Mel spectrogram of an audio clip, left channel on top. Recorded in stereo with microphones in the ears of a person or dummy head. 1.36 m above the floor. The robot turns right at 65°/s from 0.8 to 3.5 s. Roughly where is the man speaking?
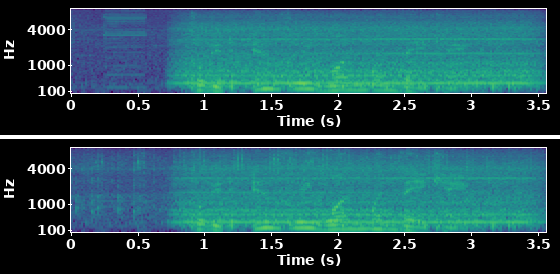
Behind.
